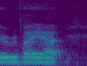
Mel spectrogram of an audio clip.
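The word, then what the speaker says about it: Rubaiyat: that I'm not counting which are this the rubayat that's how you say it of Omar kayam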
